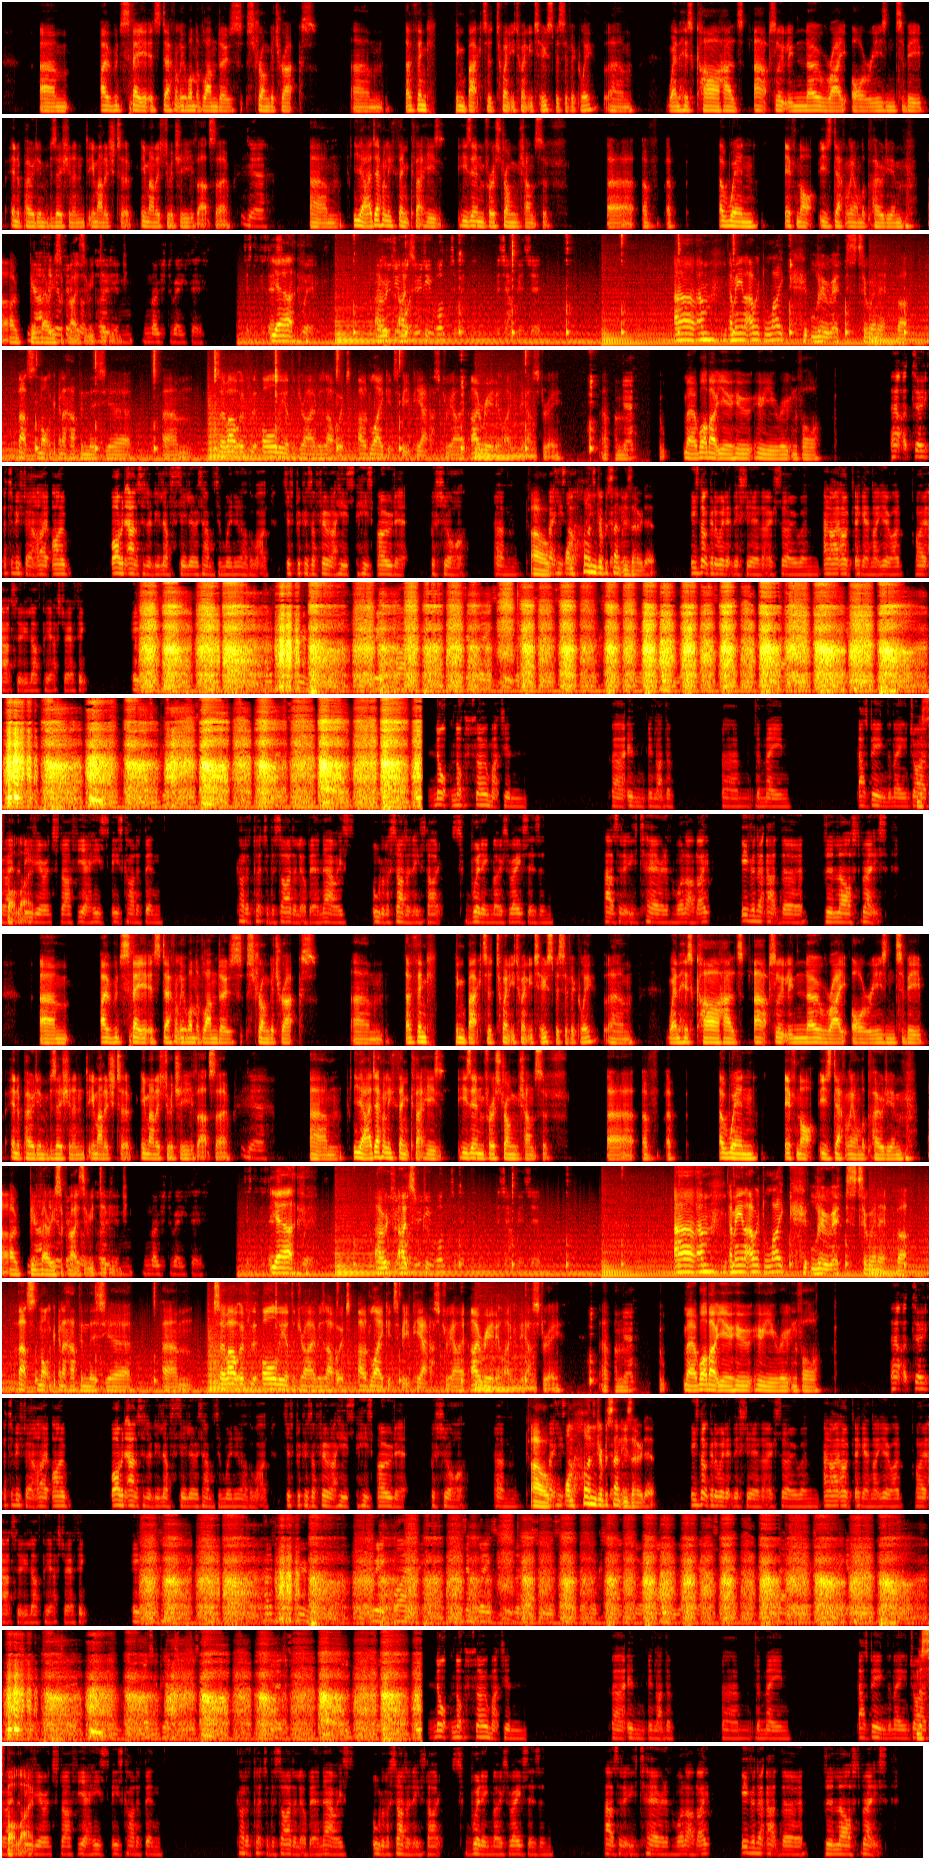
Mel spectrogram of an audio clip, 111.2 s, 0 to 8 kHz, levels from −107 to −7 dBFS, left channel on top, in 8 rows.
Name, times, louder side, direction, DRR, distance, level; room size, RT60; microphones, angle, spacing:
voice 1, 0.6-1.0 1.5-4.7 5.3-5.7 6.1-6.5 6.8-9.4 10.0-17.3 18.5-22.3 23.0-24.0 24.7-25.2 25.6-29.5 31.8-32.3 33.4-34.2 37.9-41.4 41.9-43.7 44.1-44.6 44.9-50.1 50.7-51.1 51.6-51.7 51.9-54.0 63.6-65.4 97.1-97.8, right 5 dB, 55° right, 1.0 m, -40 dB
voice 2, 17.5-17.9 28.2-30.8 31.4-32.5 33.4-34.9 35.2-35.9 50.9-51.3 55.0-56.7 57.3-59.6 59.9-61.7 62.1-62.6 63.0-63.4 63.8-65.1 66.0-70.8 71.5-72.6 73.4-74.2 75.0-75.9 76.4-80.6 81.2-86.8 87.4-87.8 88.4-89.2 89.8-91.3 92.6-93.5 94.2-95.3 96.3-99.7 100.9-102.6 102.9-105.6 106.4-108.0 108.4-109.4 109.7-110.6, left 1 dB, 15° left, 4.4 m, -50 dB
sound 1, 31.3-49.7, right 1 dB, 20° right, 1.7 m, -46 dB
sound 2, 32.4-34.3 34.6-35.9 36.2-36.5 36.8-37.4 37.9-38.3 38.6-39.0 39.4-40.0 40.4-41.6 41.9-46.0 46.7-47.3 47.5-48.1 48.6-48.7 49.3-50.0 50.3-51.4, left 8 dB, 50° left, 1.2 m, -45 dB
sound 3, 71.6-89.7, left 10 dB, 80° left, 0.3 m, -28 dB
head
